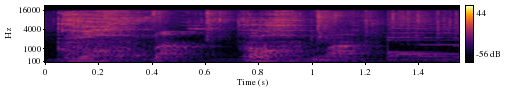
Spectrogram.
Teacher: There's quite a glottal H in there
